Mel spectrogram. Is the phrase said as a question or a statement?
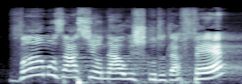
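question. It is said as a question. It asks the audience whether they will do it.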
